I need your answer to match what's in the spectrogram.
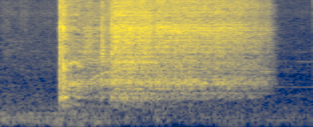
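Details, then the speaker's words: Honda VTEC starter: free high-pitched whir under two seconds without engine turning; bendix drive engages flywheel then lets go instead of cranking, noisy; bendix drive needs replacing. "ah nagan lang sira ang vinx drive oo yung pumapasok sa flywh imbis na aandar na bumibitaw"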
